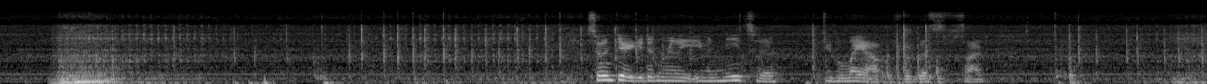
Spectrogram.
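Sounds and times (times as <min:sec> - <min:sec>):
faint machine hum: 0:00.0 - 0:12.0
milling cutter ticking: 0:01.5 - 0:07.5, 0:08.1 - 0:09.5.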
